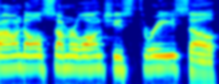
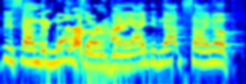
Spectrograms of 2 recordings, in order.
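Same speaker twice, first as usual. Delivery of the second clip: higher and louder playful objection; playfully indignant; mock protest; 6 semitones higher, 6 dB louder than usual. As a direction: pretend to be roped in against your will. Mock protest about Browns role.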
